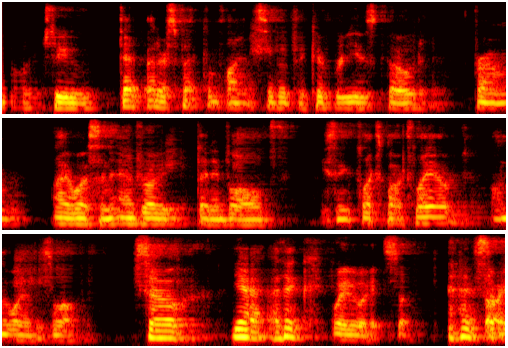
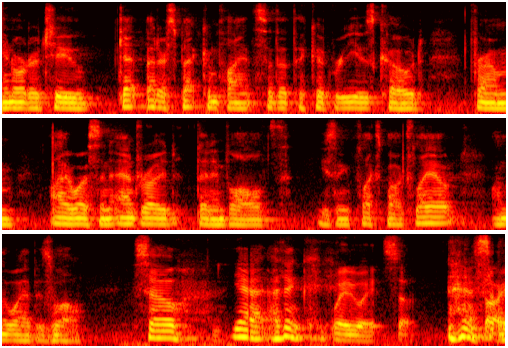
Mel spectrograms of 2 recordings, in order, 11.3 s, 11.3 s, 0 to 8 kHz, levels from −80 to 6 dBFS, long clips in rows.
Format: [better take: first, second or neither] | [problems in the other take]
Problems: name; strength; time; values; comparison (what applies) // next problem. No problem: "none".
second | noise reduction (neural mask model DeepFilterNet 3)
